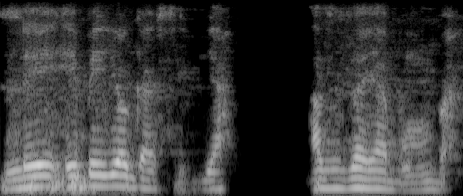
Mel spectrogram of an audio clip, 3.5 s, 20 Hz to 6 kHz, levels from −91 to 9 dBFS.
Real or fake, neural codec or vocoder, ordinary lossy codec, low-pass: real; none; Opus, 32 kbps; 5.4 kHz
